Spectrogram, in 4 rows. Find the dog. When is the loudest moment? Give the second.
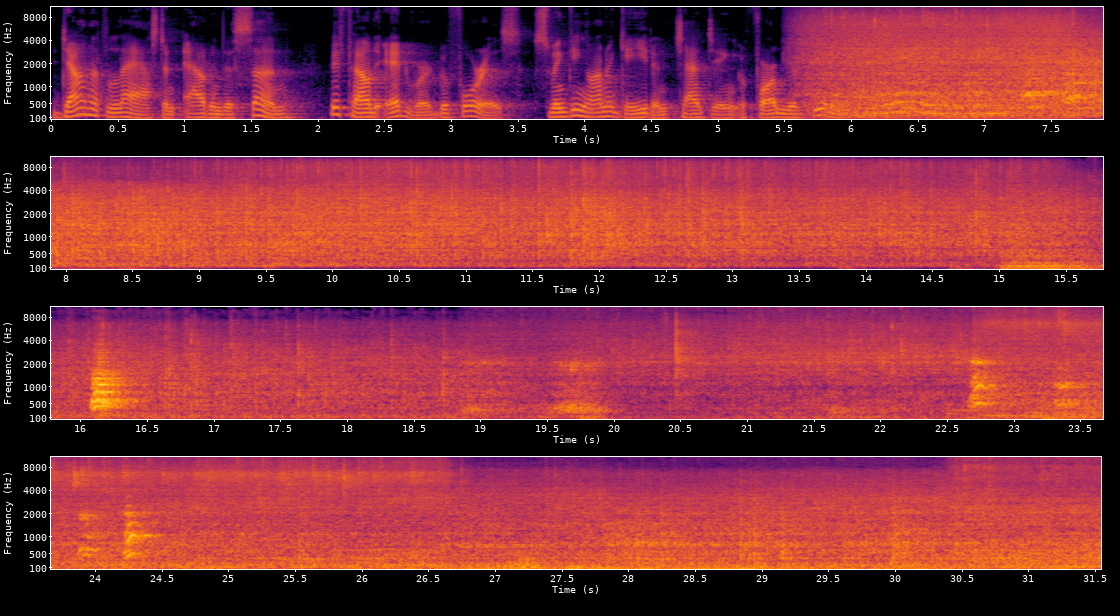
16 s.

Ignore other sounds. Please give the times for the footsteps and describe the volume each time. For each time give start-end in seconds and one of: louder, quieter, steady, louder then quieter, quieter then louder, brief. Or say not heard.
not heard.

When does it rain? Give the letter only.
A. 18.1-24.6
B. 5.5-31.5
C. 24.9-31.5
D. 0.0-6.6
B.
